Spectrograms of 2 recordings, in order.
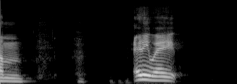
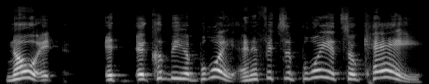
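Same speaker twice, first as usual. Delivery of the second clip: put-on higher, gentle little boy pleading; a small boy reasoning carefully; child voice; 9 semitones higher, 3 dB louder than usual. Father retelling his son's calm reasoning, higher child voice. Son voiced in retold quarrel.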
